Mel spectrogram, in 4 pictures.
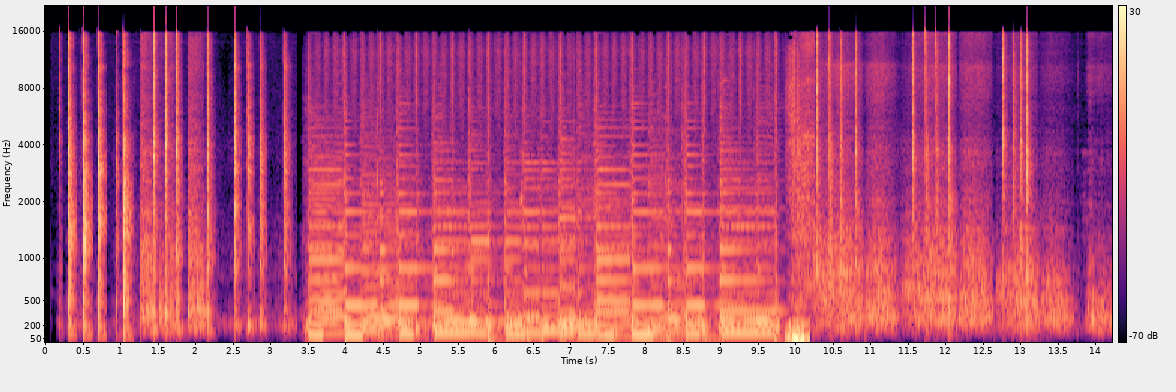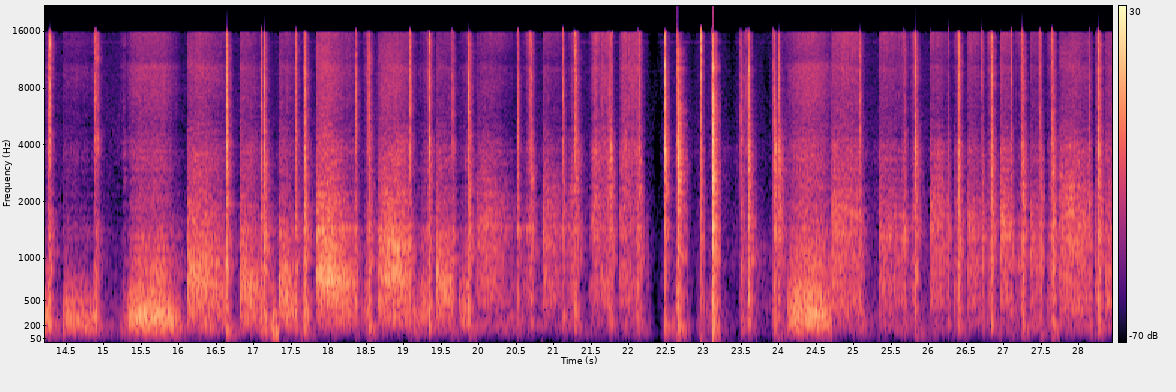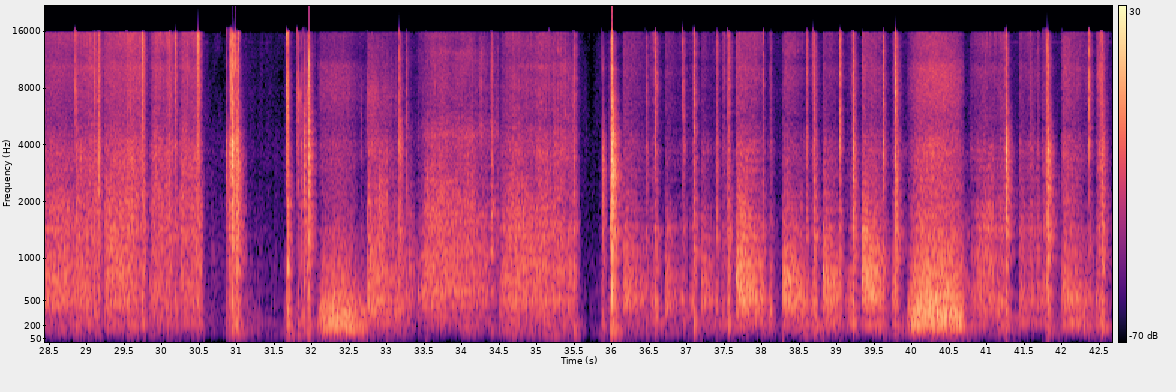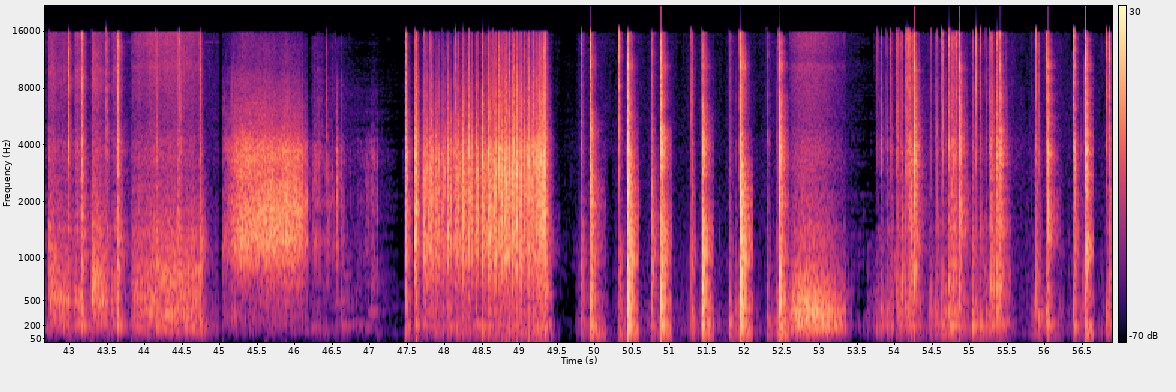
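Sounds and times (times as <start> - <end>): balls scraping on tabletop: 1.2 - 2.3, 9.9 - 22.3, 24.0 - 30.6, 31.8 - 47.2, 52.4 - 55.4
magnet balls clicking together: 35.9 - 39.9, 53.7 - 56.9.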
